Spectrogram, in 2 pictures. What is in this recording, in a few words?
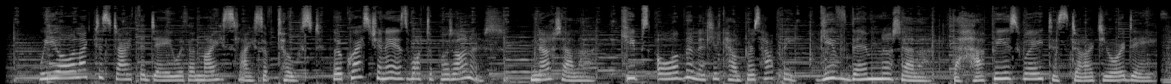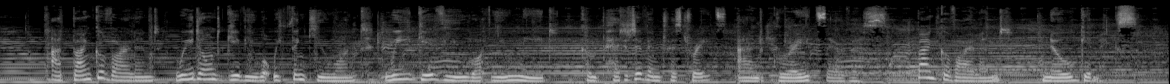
commercial reel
